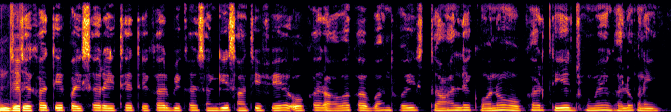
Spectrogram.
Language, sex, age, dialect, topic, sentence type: Chhattisgarhi, male, 18-24, Western/Budati/Khatahi, banking, statement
